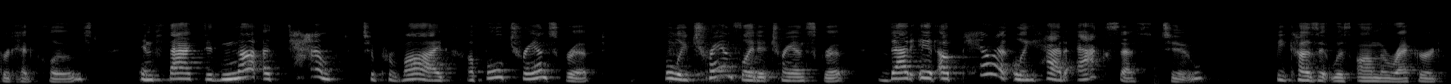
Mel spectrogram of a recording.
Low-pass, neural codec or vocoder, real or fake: 7.2 kHz; none; real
